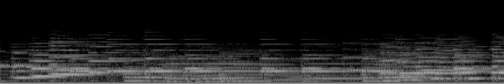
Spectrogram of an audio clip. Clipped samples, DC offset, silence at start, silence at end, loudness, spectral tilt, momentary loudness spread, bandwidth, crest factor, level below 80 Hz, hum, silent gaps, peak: under 0.1%; 3%; 0 s; 0 s; -31 LUFS; -8 dB/octave; 6 LU; 12.5 kHz; 14 dB; -58 dBFS; none; none; -16 dBFS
